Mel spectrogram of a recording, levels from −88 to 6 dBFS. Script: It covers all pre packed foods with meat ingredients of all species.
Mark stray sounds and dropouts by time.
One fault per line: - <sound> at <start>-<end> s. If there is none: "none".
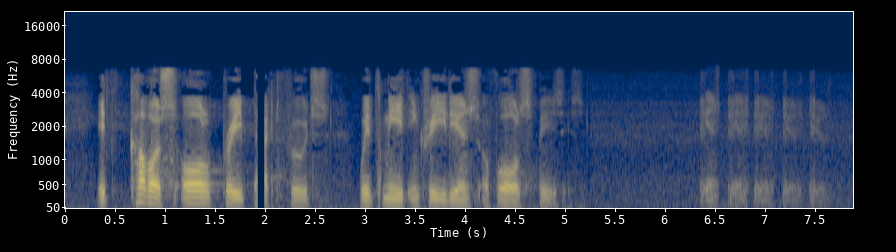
- dropout at 1.9-2.0 s
- laugh at 6.3-7.7 s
